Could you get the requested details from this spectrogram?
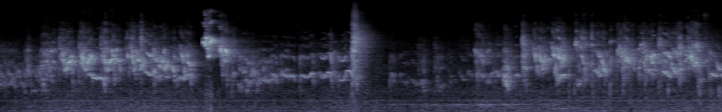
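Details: Happy domestic budgerigars chirping: fast, dense warbled chatter, a loud harsh squawk early on, a sharp click-like burst, a quieter lull, then renewed busy twittering.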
